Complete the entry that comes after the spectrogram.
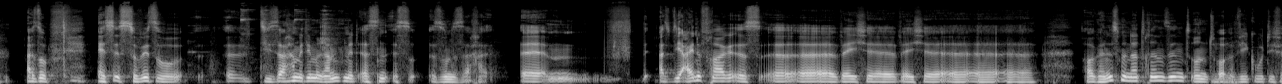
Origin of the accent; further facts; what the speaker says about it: Baden-Württemberg, Germany; Ich bin ja Schwabe, jetzt ist es raus. Und als Schwabe isst man natürlich gerne Kässpätzle.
